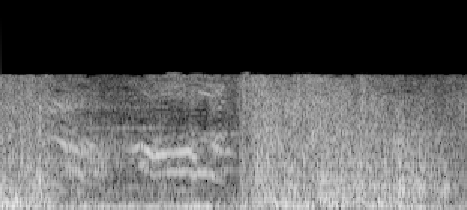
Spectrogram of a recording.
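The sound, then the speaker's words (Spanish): Volley of musket fire from British king's troops shooting at colonists on a battlefield, a loud, dense, continuous crackle and roar of many shots blending together with no clear gaps. “Preparan sus fusiles Broadbeck y disparan contra los colonos.”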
